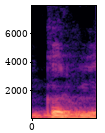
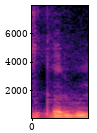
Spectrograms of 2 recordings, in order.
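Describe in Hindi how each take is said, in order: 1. शब्द k ध्वनि से शुरू होता है। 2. शब्द s ध्वनि से शुरू होता है। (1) "करवी ऐसे करेंगे" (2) "स्कर्वी नहीं"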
